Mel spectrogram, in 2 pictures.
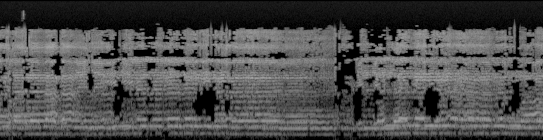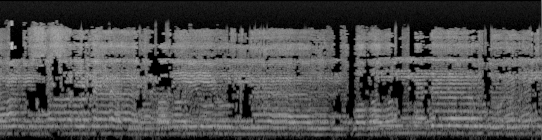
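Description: A man's voice chanting Arabic recitation in a slow melodic style, drawing out long held notes with short breaks between phrases.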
